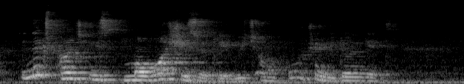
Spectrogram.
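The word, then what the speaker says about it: tsuki: So that k is silent, in Japanese that t is silent too.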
